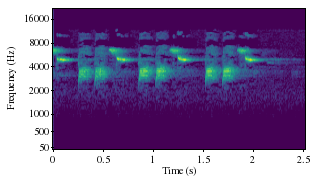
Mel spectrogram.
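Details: Parus major, the great tit, delivers a steady string of four quick repeated phrases, each a pair of buzzy notes topped by a higher slurred whistle, ending in a fading tail.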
